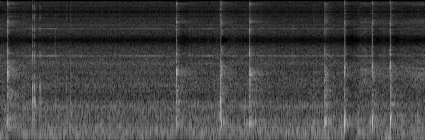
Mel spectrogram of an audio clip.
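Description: Scattered sharp knocks and clicks, about a dozen, mostly in the second half: hands, feet and the camera bumping the rungs, handles and metal structure while climbing up through the hatch.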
